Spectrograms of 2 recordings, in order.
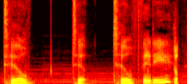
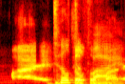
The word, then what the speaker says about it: Tiltify: And I was gonna go through because I can never pronounce the name of the fundraising organization. I think it's Tilfity? Tiltify.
